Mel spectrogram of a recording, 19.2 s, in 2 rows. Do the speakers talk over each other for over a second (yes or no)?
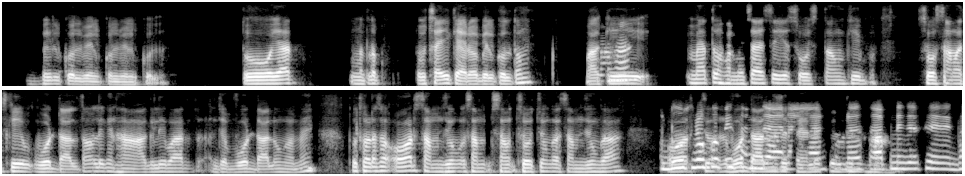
yes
